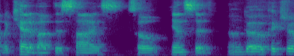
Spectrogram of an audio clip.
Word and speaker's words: Yensid: Yensid, am I saying that right? – Yeah. – Disney backwards.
